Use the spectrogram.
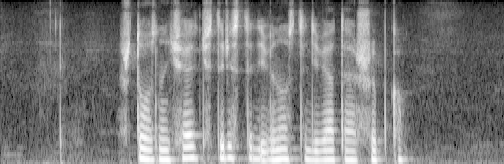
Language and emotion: Russian, neutral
